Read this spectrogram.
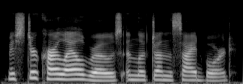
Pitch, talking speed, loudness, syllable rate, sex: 210 Hz, 220 wpm, -18 LUFS, 5.4 syllables/s, female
